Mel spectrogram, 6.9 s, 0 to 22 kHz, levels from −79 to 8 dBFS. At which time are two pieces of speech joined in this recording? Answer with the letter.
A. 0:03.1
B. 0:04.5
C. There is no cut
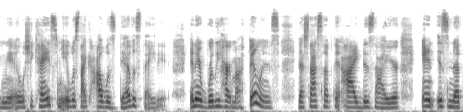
B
